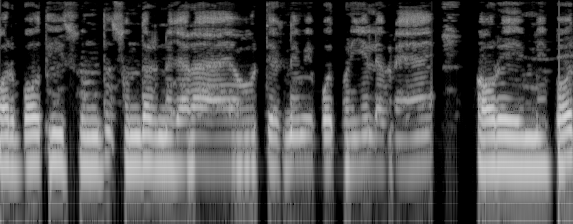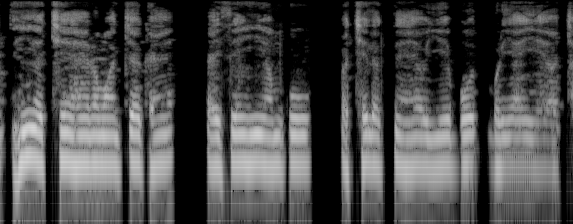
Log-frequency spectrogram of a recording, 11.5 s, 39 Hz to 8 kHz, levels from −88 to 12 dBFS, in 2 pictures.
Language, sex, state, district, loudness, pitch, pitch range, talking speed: Hindi, male, Bihar, Kishanganj, -17 LUFS, 155 Hz, 150-160 Hz, 190 wpm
